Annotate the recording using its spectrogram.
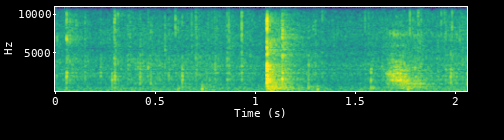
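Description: Diced bacon sizzling in a skillet of its own grease, nearly done, while a metal spoon stirs it, with a sharp scrape of the spoon against the pan about a second in.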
